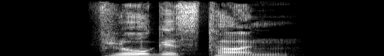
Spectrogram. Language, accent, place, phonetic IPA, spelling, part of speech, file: German, Germany, Berlin, [ˈfloːɡɪstɔn], Phlogiston, noun, De-Phlogiston.ogg
- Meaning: phlogiston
